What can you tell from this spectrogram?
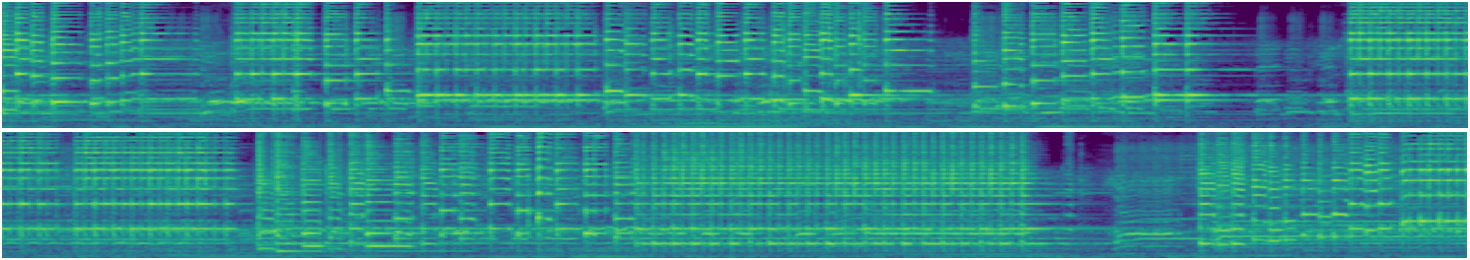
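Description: Solo bowl-back (round-back) mandolin playing a single melody line of a hymn. It moves from quick runs of plucked notes to long notes picked rapidly, with a few short breaks.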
